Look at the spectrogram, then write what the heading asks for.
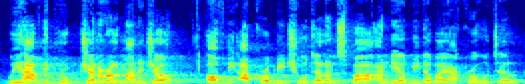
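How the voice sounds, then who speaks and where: A man's voice: medium pitch, fast talker, sharp tone, in a large hall. A man hosting a live morning TV show, chatty and repetitive, often checking in with "all right?".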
